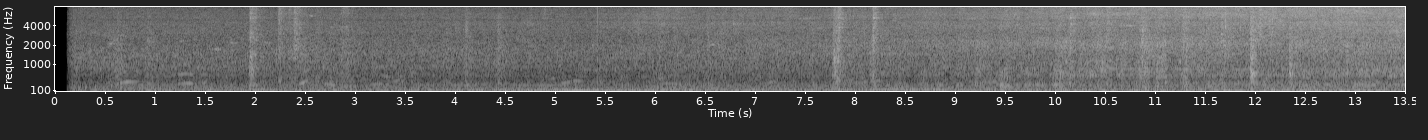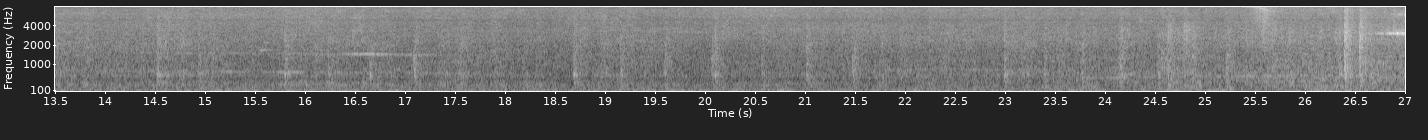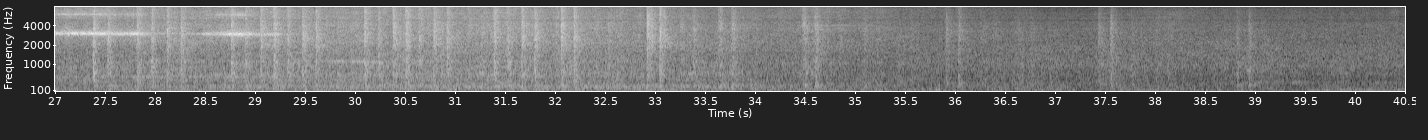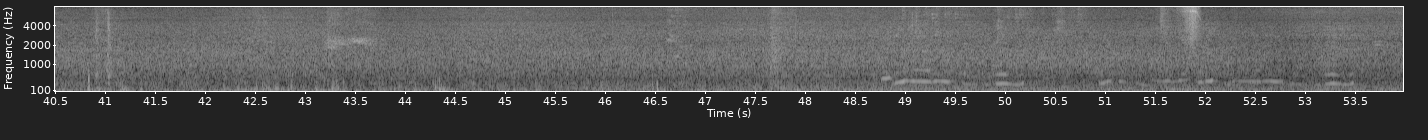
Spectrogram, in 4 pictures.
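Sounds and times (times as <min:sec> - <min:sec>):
electric train rumble: 0:06.1 - 0:43.2
high-pitched wheel squeals: 0:15.2 - 0:17.3, 0:26.6 - 0:30.2.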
